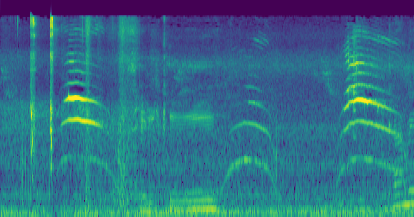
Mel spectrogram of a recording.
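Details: Abandoned kitten seeking adoption by an adult female cat that shows no interest; two or three high arched meows, the last loudest, over low background rumble and a few clicks.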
